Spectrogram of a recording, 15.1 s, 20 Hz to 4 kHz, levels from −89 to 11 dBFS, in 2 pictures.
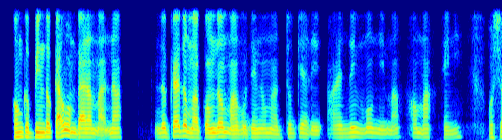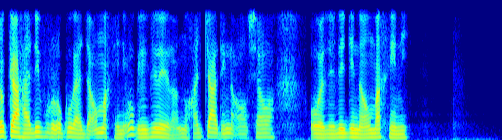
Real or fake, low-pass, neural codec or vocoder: fake; 3.6 kHz; codec, 16 kHz in and 24 kHz out, 0.4 kbps, LongCat-Audio-Codec, two codebook decoder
